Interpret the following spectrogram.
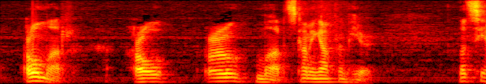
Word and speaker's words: Umar: name is umar now the name umar everybody says omar with like with an o in english the actual way to pronounce it is romar rou let's see how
